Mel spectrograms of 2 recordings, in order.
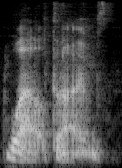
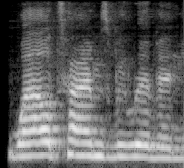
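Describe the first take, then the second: First: "Wild times" breathed out unvoiced and much softer; whispered echo. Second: Said in the usual way. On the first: Real, not acted. Whispered echo of own remark.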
